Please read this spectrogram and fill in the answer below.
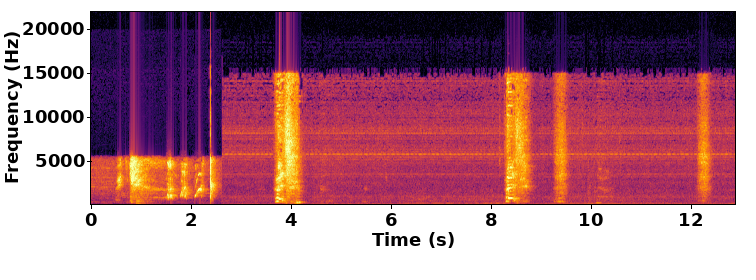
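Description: A series of sharp, explosive sneezes with short gaps in a quiet room; repeated sneezing.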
